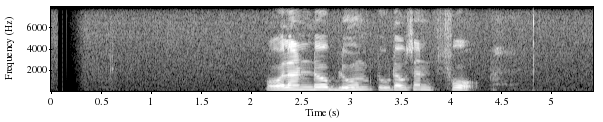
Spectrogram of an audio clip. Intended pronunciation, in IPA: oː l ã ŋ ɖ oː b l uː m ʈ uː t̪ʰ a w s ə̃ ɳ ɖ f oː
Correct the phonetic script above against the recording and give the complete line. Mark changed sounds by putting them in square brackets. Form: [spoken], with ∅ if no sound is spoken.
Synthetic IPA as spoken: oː l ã [ɳ] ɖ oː b l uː m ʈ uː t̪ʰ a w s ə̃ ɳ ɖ f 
